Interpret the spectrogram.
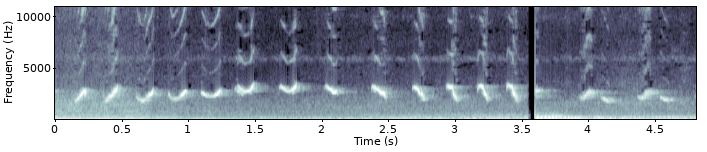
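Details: Greater green leafbird from Banyuwangi singing vigorously: an unbroken chatter of crisp, high whistled notes, rising and falling, delivered about four per second, with a faint hum and a short click partway through.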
